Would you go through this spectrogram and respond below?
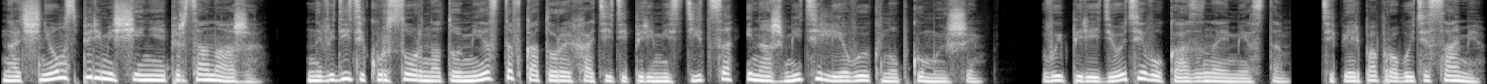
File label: tutorial voice ru; lineage2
